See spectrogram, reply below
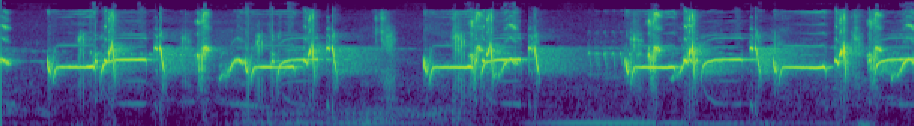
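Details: Lure recording of bar-winged prinia: short clusters of level whistles rising at the ends, separated by pauses, with light clicks and a faint low hum in the background.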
